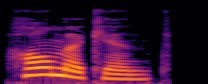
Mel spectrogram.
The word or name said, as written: homacanth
